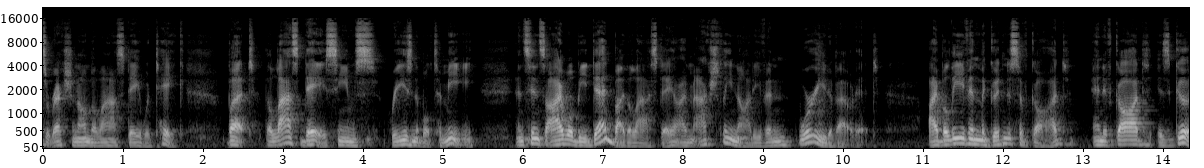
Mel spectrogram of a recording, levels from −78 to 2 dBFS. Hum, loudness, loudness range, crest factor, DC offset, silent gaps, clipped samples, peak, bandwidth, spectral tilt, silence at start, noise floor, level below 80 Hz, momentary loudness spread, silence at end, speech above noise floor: none; -28 LUFS; 4 LU; 18 dB; under 0.1%; none; under 0.1%; -10 dBFS; 16.5 kHz; -4 dB/octave; 0 s; -58 dBFS; -52 dBFS; 12 LU; 0 s; 30 dB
